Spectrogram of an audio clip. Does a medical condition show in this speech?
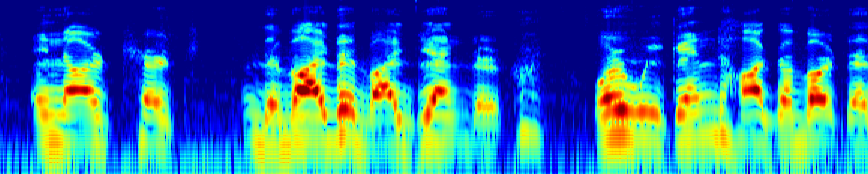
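Yes: cerebral palsy; voice often not understood.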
